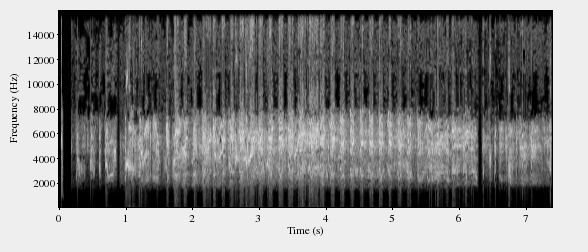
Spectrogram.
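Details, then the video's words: Swiftlet lure call played to attract birds to a nest house, the 'seruling sakti' style: dense, continuous high twittering with rapid clicking pulses, unbroken for several seconds. "Suara panggil sp walet seruling sakti"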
